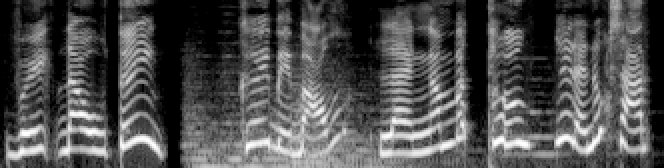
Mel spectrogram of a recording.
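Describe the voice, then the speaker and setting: A sensible little know-it-all in a children's cartoon. The voice is tiny and extremely high, with a Southern Vietnamese accent. The delivery is instructive and a bit scolding, over clear background music. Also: animated, moderate pace, a bit bright. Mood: earnest, instructive. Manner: instructive, chiding.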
